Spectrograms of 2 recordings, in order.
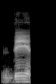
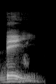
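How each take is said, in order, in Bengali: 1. এটি সাধারণ ছোট 'e' স্বরবর্ণ দিয়ে শেষ হয়। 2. এটি 'ey' গ্লাইড দিয়ে শেষ হয়। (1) "দে না"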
